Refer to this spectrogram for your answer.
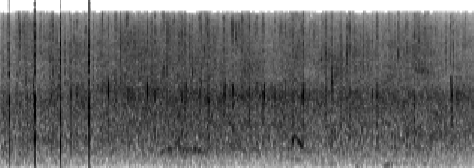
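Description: A round of applause from a group, steady dense clapping with a few sharp louder claps early on, sustained for several seconds at an even level with no talking.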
